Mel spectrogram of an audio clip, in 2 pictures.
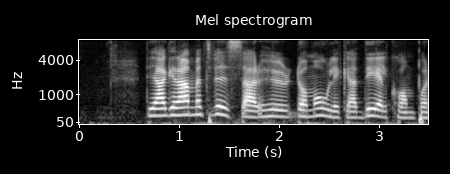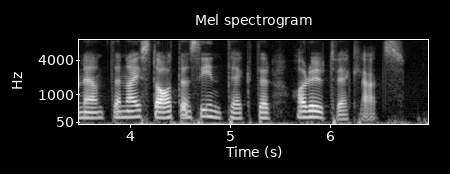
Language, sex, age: Swedish, female, 53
